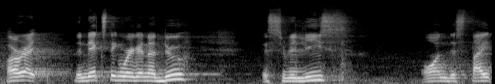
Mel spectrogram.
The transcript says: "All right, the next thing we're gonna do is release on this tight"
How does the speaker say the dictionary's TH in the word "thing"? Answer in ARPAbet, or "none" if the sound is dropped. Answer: T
